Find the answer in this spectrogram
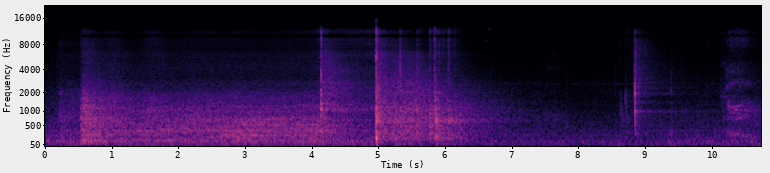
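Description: Skateboard wheels rolling on a hard stone floor. A pop is followed about a second later by a loud slam as board and skater come down hard off a fifteen-stair set. The board clatters and rolls away, and there is one more sharp clack near the end.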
